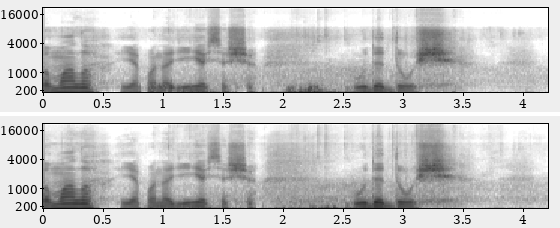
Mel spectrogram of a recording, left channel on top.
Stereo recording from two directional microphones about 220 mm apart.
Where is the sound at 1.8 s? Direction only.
35° right (ahead or behind).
